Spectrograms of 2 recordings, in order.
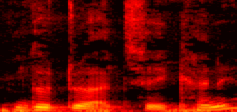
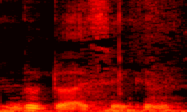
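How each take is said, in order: First: Said in the usual way. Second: দুটো আছে এখানে whispered, much softer; quiet whispered aside; whispered repeat. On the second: Shown as a demonstration. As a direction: whisper it back to the class.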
